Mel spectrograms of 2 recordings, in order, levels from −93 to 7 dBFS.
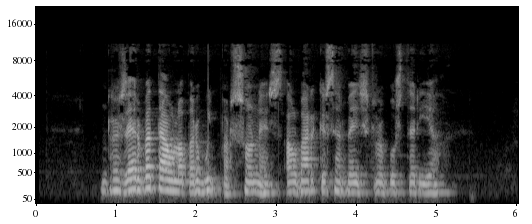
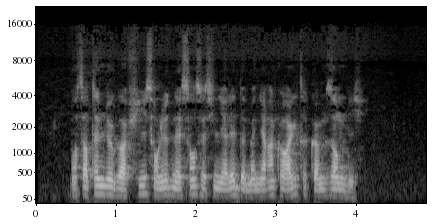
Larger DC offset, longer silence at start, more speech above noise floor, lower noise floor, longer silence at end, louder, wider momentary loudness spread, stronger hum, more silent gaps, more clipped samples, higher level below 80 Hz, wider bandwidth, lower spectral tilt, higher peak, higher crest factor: neither; first, 0.8 s vs 0.45 s; about the same, 43 dB vs 40 dB; about the same, -68 dBFS vs -66 dBFS; about the same, 0.85 s vs 0.8 s; about the same, -26 LUFS vs -26 LUFS; first, 11 LU vs 6 LU; neither; neither; neither; about the same, -66 dBFS vs -68 dBFS; second, 11.5 kHz vs 16 kHz; about the same, -4.5 dB/octave vs -4.5 dB/octave; about the same, -4 dBFS vs -4 dBFS; about the same, 22 dB vs 22 dB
